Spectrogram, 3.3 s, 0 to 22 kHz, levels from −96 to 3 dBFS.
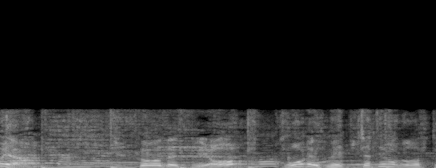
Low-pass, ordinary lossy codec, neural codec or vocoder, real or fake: none; none; codec, 16 kHz, 16 kbps, FreqCodec, smaller model; fake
